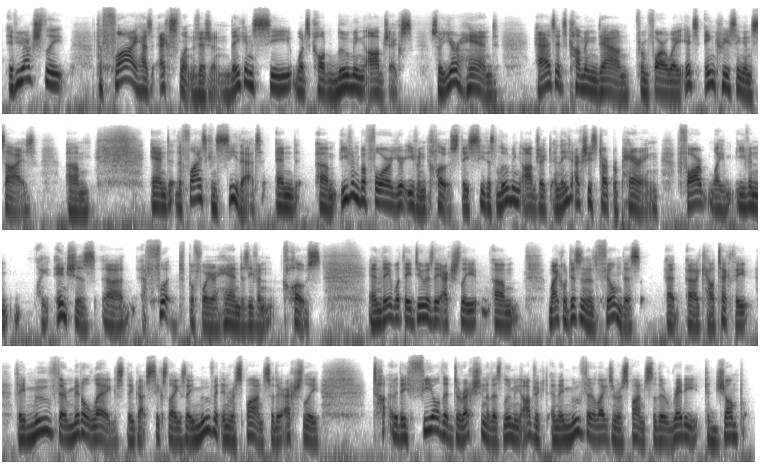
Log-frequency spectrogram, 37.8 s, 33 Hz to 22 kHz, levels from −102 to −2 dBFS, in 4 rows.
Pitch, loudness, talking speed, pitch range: 130 Hz, -24 LUFS, 195 wpm, 115-160 Hz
